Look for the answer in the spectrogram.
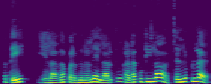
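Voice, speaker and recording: A woman's voice: extremely high pitch, fast. A woman voicing a playful, talkative young village daughter-in-law, in a cartoon. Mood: cheeky. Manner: playful, teasing, cheeky. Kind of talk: cartoon voice acting.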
